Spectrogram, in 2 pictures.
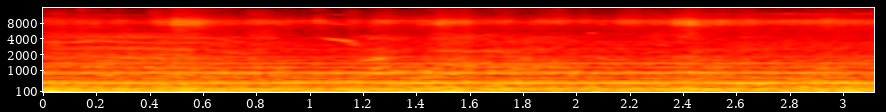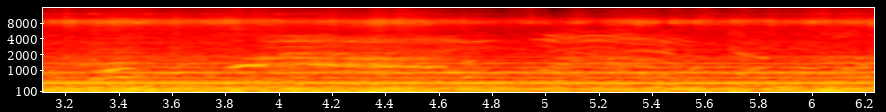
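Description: Fairground ambience heard from a Ferris wheel car: a steady mechanical hum holding several fixed tones throughout, with faint distant voices and a low rumble on the microphone in the first second or so.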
